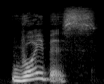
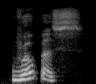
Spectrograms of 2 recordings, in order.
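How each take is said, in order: First: "rooibos" said as ROY-bis; accented pronunciation try. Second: "robust" said as ROH-bus; first pronunciation try. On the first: Streamer retries the viewer's tea name, accented pronunciation of "rooibos" as ROY-bis. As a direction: say "rooibos" with an OY in the first syllable. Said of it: "It goes with the accent". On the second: Streamer tries a tea name from chat, first pronunciation try of "robust" as ROH-bus. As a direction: say "robust" with a long O and no final T. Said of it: "how to pronounce that". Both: Shown as a demonstration.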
